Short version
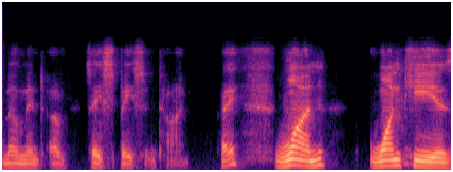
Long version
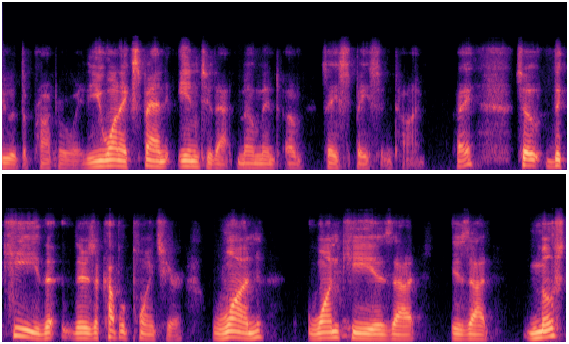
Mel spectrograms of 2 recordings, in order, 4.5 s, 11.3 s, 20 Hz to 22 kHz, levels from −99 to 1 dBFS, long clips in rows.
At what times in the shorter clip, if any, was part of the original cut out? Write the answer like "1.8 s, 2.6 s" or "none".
2.7 s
